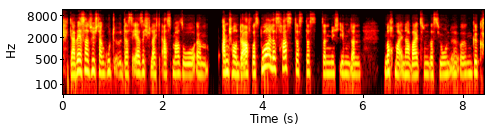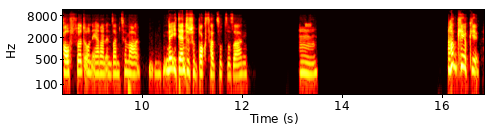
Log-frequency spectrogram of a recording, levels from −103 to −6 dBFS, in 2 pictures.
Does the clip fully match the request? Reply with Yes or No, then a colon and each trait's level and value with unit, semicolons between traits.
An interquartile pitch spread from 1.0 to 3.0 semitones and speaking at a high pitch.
Yes: narrow, 2.5 semitones; high, 205 Hz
